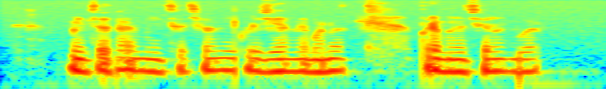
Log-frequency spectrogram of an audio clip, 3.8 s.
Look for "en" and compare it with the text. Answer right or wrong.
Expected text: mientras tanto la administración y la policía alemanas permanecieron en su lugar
wrong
